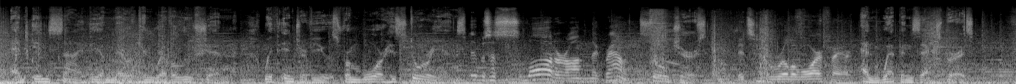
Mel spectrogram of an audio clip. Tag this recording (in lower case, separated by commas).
speech, music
